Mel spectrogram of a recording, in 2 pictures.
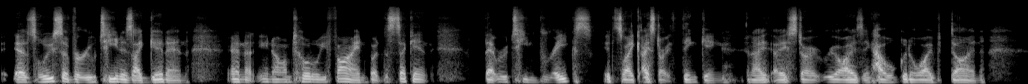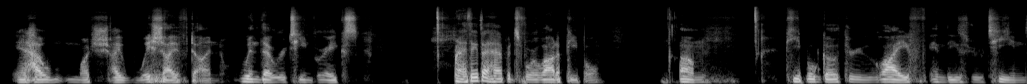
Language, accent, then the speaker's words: English; United States; I'm American. I live in a first world country.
